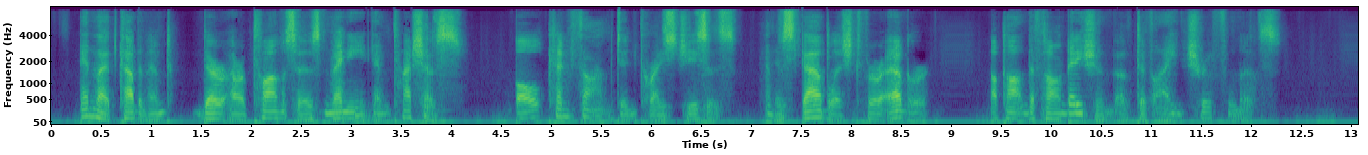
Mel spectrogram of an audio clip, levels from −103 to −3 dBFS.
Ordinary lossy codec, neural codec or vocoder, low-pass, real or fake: AAC, 32 kbps; codec, 16 kHz, 0.5 kbps, FreqCodec, larger model; 7.2 kHz; fake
